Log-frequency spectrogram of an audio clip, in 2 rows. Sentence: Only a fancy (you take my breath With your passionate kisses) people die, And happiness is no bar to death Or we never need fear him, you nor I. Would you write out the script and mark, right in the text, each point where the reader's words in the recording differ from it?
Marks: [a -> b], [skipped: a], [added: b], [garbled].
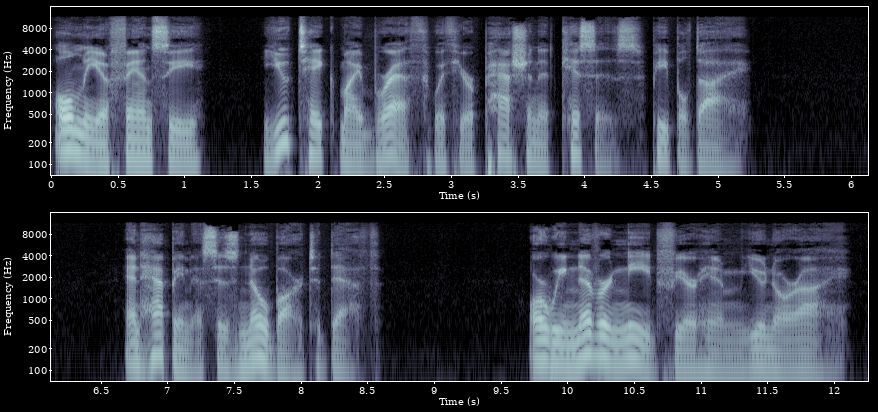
Only a fancy (you take my breath With your passionate kisses) people die, And happiness is no bar to death Or we never need fear him, you nor I.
